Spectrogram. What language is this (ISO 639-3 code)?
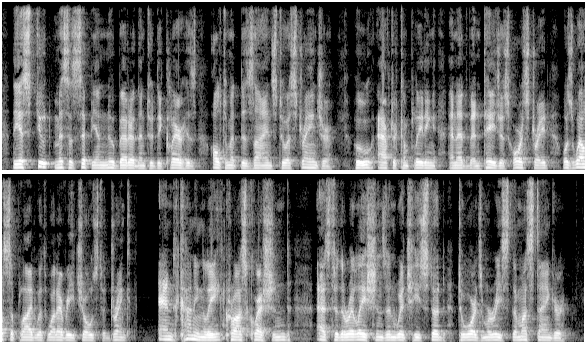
eng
